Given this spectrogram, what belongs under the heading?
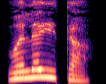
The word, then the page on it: ವಲಯಿತ: valayita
